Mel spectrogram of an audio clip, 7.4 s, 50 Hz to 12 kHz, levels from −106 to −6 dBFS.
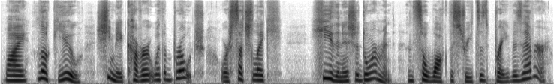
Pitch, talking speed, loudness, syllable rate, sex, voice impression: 210 Hz, 195 wpm, -18 LUFS, 4.9 syllables/s, female, very feminine, adult-like, middle-aged, slightly thick, tensed, powerful, slightly bright, hard, clear, fluent, slightly cool, intellectual, slightly refreshing, sincere, calm, slightly reassuring, strict, slightly sharp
